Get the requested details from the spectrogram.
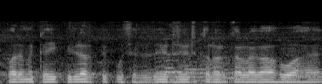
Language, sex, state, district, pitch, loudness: Hindi, male, Bihar, Purnia, 115 Hz, -23 LUFS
